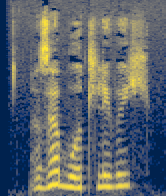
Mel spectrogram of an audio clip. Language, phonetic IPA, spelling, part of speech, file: Russian, [zɐˈbotlʲɪvɨj], заботливый, adjective, Ru-заботливый.ogg
- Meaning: thoughtful, caring, considerate, solicitous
